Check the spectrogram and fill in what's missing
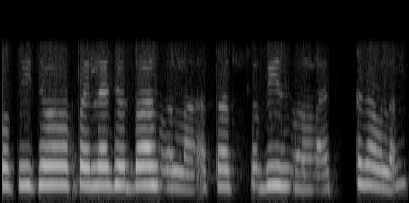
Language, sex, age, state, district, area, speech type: Maithili, male, 30-45, Bihar, Araria, rural, conversation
